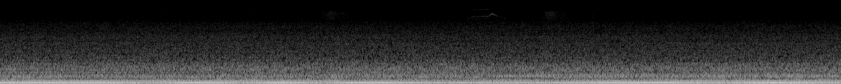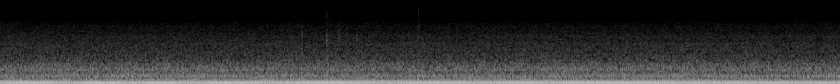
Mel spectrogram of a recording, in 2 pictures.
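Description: A small propeller plane's engine drones steadily.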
